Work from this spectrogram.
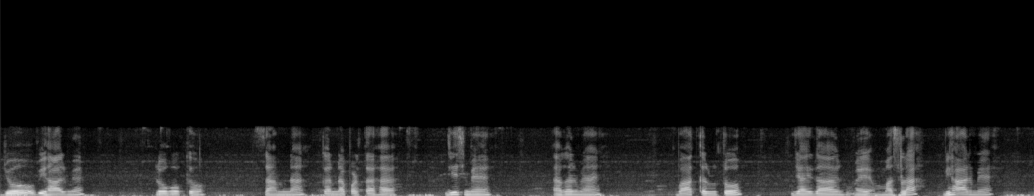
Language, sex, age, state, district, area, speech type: Urdu, female, 60+, Bihar, Gaya, urban, spontaneous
